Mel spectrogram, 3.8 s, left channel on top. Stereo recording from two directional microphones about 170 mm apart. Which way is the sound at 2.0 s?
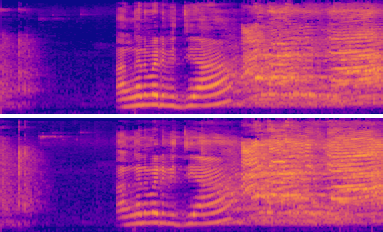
20° left (ahead or behind).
